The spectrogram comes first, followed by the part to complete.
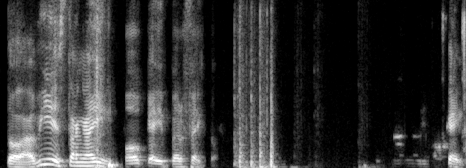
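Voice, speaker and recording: A man's voice: fairly high pitch, animated, slow pace, vocal fry, a little hiss or hum. A male teacher giving a class over a video call, repeating himself often and quizzing his students. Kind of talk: online class lecture.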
